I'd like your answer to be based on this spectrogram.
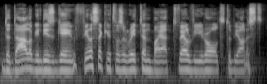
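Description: A man's voice: mid-range voice, level tone, a little fast, faint music behind. A young man giving a scripted, dryly sarcastic voice-over review of an old game. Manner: dry, sarcastic. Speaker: gaming YouTuber.

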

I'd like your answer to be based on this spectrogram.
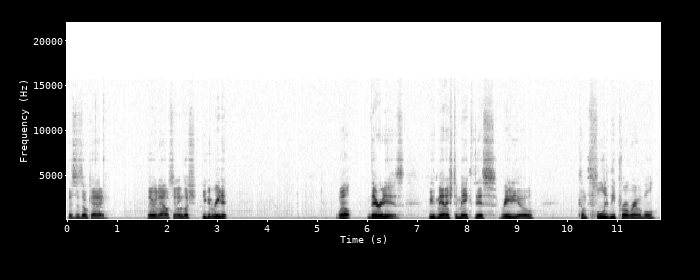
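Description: This casual screen-recorded tutorial on radio software features a middle-aged man from Canada who talks informally with slang, narrating his thoughts along the way. His medium-pitched voice is a little slow and a little mellow, with long pauses, and there's no echo.

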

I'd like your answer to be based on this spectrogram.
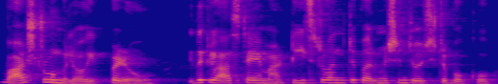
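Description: A woman's voice: mid-range voice, fast talker, close to an everyday voice. A woman playing a bossy teenage girl class monitor, scolding. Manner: officious, scolding.

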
